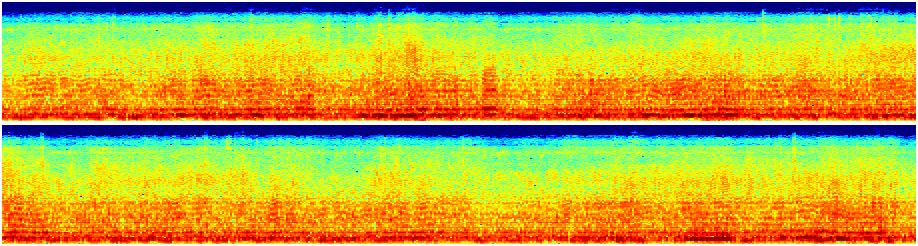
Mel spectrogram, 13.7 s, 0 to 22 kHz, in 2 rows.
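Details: Honey bee hive entrance in summer, July 22nd, 2024: many bees produce an unbroken droning hum, layered wingbeat tones swelling and fading as bees fly near, steady loudness from start to end.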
